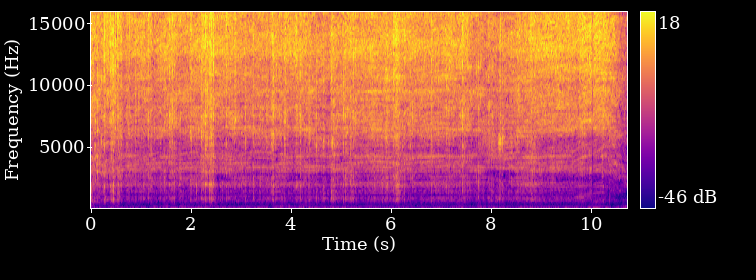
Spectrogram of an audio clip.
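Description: An electric fabric shaver buzzes continuously as it removes pilling from a white couch, a close, even whirring hiss with slight rasping variations as it passes over the fabric.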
